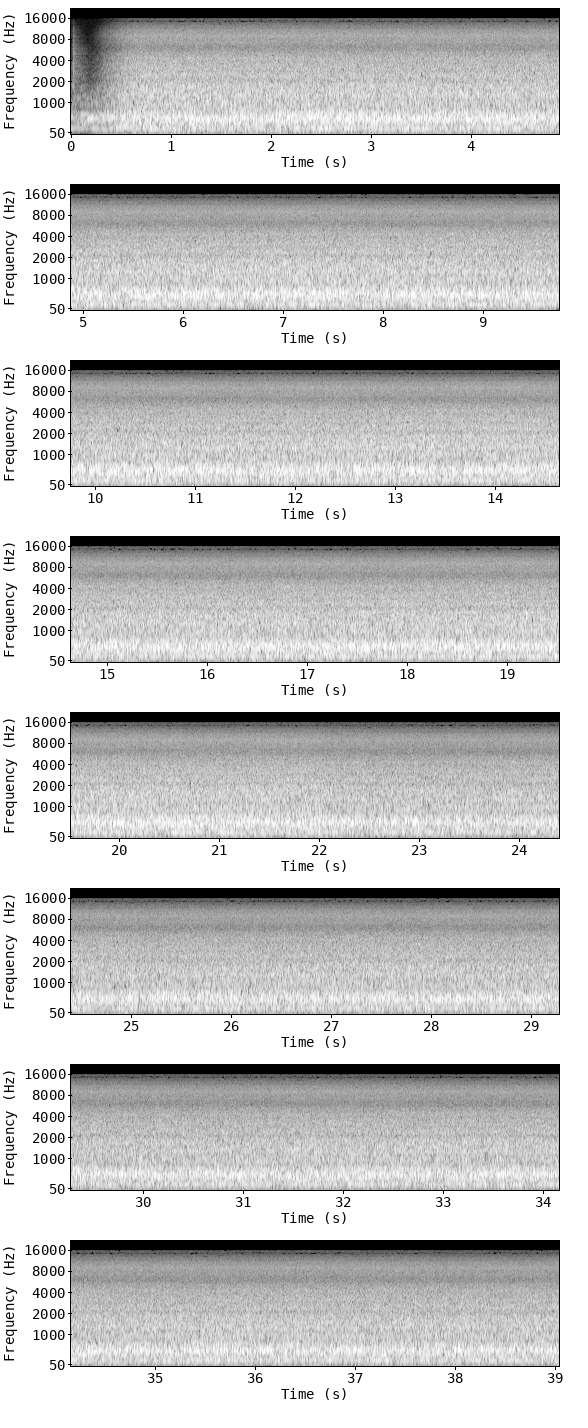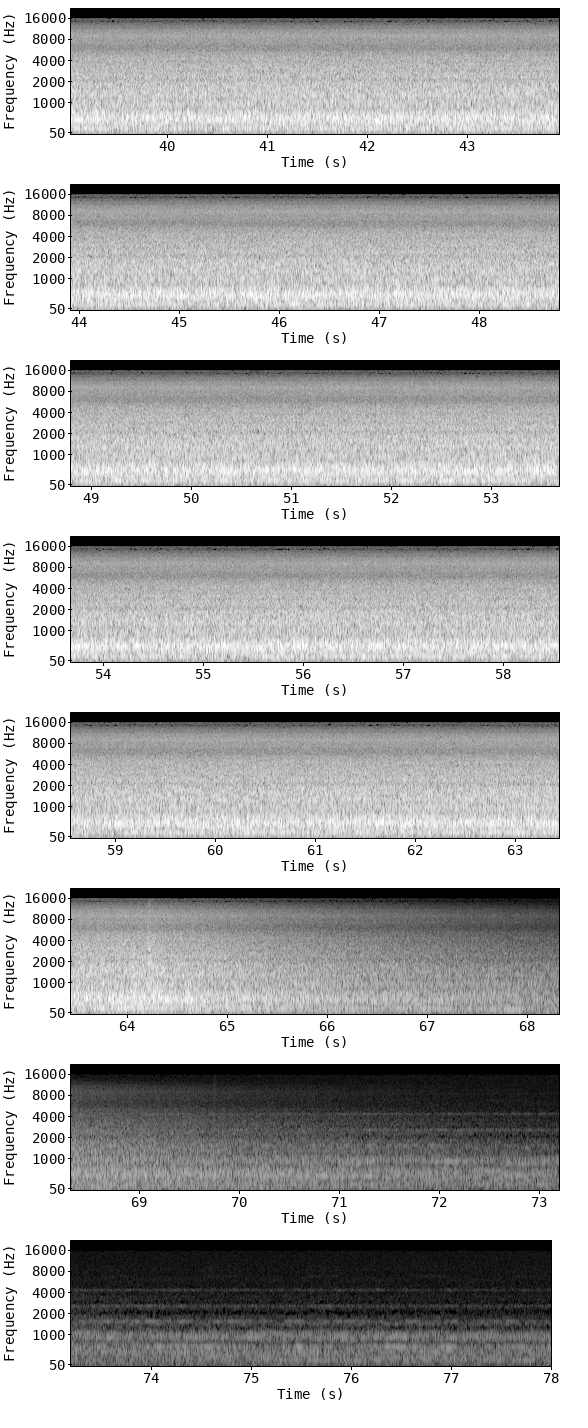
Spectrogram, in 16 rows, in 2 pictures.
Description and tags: Fume extractor - Suomen puhallintehdas oy - On run off at the nozzle
Fume extractor turned on, running in it's own pace and turned off as heard close to the suction nozzle.
26bar, 80bpm, concrete-music, fume, metalwork, suction, vacuum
